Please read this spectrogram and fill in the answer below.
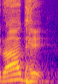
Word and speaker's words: Radhe: But when we call out to her, then we say Radhe.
